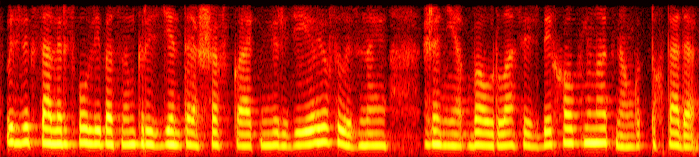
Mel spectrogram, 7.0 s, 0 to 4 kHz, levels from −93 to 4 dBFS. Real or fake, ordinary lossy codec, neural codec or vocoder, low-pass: fake; none; codec, 24 kHz, 0.9 kbps, WavTokenizer, medium speech release version 2; 3.6 kHz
